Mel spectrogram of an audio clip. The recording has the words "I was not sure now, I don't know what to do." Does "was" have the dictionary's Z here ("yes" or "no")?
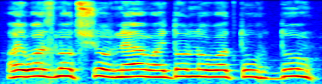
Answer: yes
